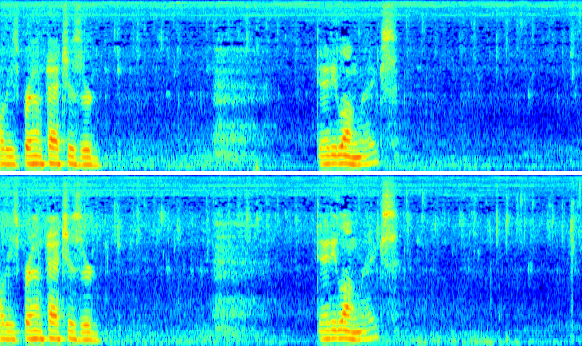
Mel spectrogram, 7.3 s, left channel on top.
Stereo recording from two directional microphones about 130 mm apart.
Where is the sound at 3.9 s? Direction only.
20° left (ahead or behind).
